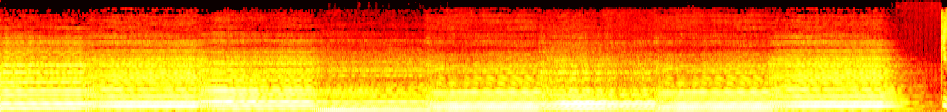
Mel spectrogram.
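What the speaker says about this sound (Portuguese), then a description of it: "O violoncelo é um instrumento da família do violino e também é tocado com um arco" A bowed cello plays a slow melody of sustained low notes, each held for a second or two, rich and close, ending with a fading final tone.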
